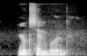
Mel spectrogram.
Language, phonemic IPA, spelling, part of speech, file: Romanian, /ˈluk.sem.burɡ/, Luxemburg, proper noun, LL-Q7913 (ron)-Luxemburg.wav
- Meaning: 1. Luxembourg (a small country in Western Europe) 2. Luxembourg (a province of Wallonia, Belgium) 3. Luxembourg, Luxembourg City (the capital city of Luxembourg)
